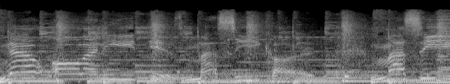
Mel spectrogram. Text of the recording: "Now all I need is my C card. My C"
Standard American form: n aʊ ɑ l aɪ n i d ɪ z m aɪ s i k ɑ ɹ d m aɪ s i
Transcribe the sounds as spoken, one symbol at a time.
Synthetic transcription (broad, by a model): n aʊ ɑ l aɪ n i d ɪ z m aɪ s i k ɑ ɹ d m aɪ s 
